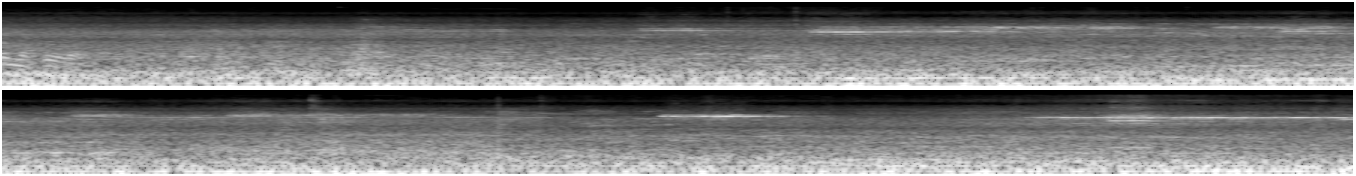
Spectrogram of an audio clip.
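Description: Outdoor urban ambience: a steady low rumble of traffic with intermittent thin high squeals, one held longer near the end.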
